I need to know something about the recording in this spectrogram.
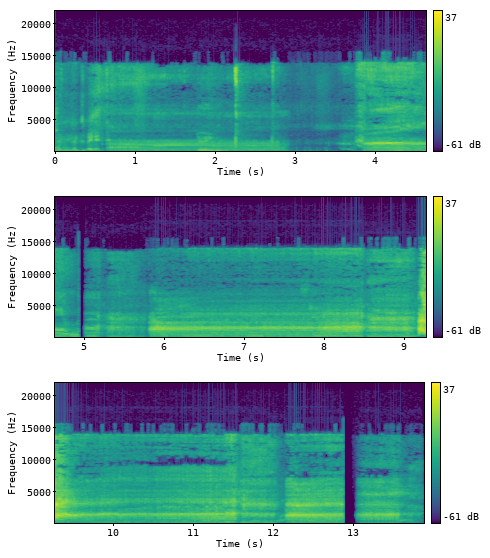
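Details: Chihuahua growling indoors: drawn-out, tonal, moaning growls that waver up and down in pitch. They break off briefly near three and five seconds, then resume, with a sharper yelp-like burst partway through.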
